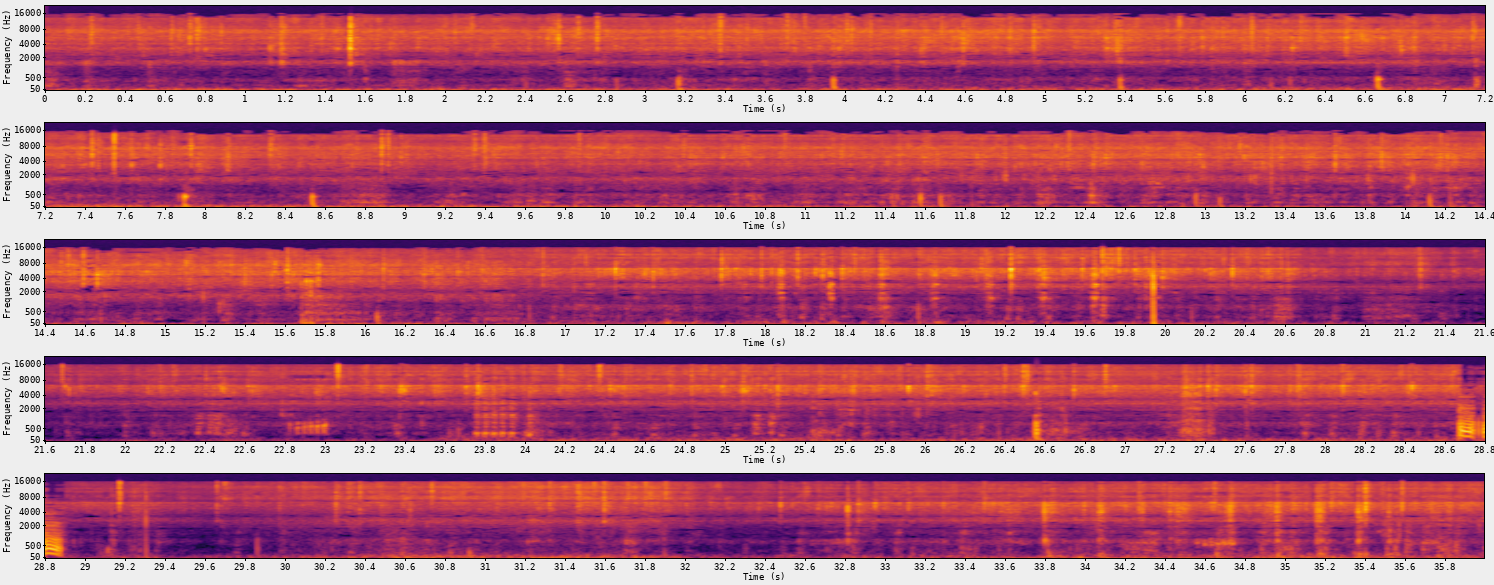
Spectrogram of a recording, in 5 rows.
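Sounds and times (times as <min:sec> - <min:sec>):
underwater rush of water: 0:00.0 - 0:35.9
underwater clicks and knocks: 0:17.5 - 0:20.4, 0:33.5 - 0:35.9.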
